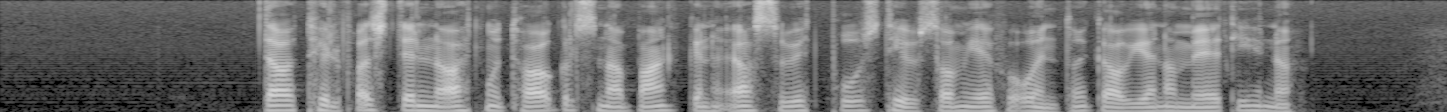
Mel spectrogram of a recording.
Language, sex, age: Norwegian, male, 47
